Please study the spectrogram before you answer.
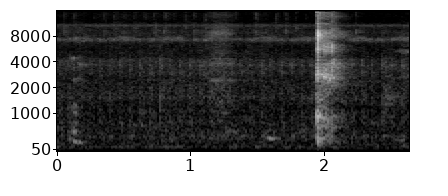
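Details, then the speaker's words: A single short, sharp real cough from a child, after first pretending to cough, against quiet room noise. "Kalau batuk Oh [Musik] gitu Itu batuk Beneran"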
